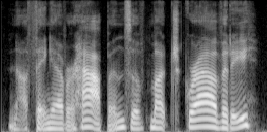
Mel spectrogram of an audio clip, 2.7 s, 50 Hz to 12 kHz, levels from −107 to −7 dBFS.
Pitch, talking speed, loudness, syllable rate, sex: 165 Hz, 135 wpm, -21 LUFS, 4.4 syllables/s, female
